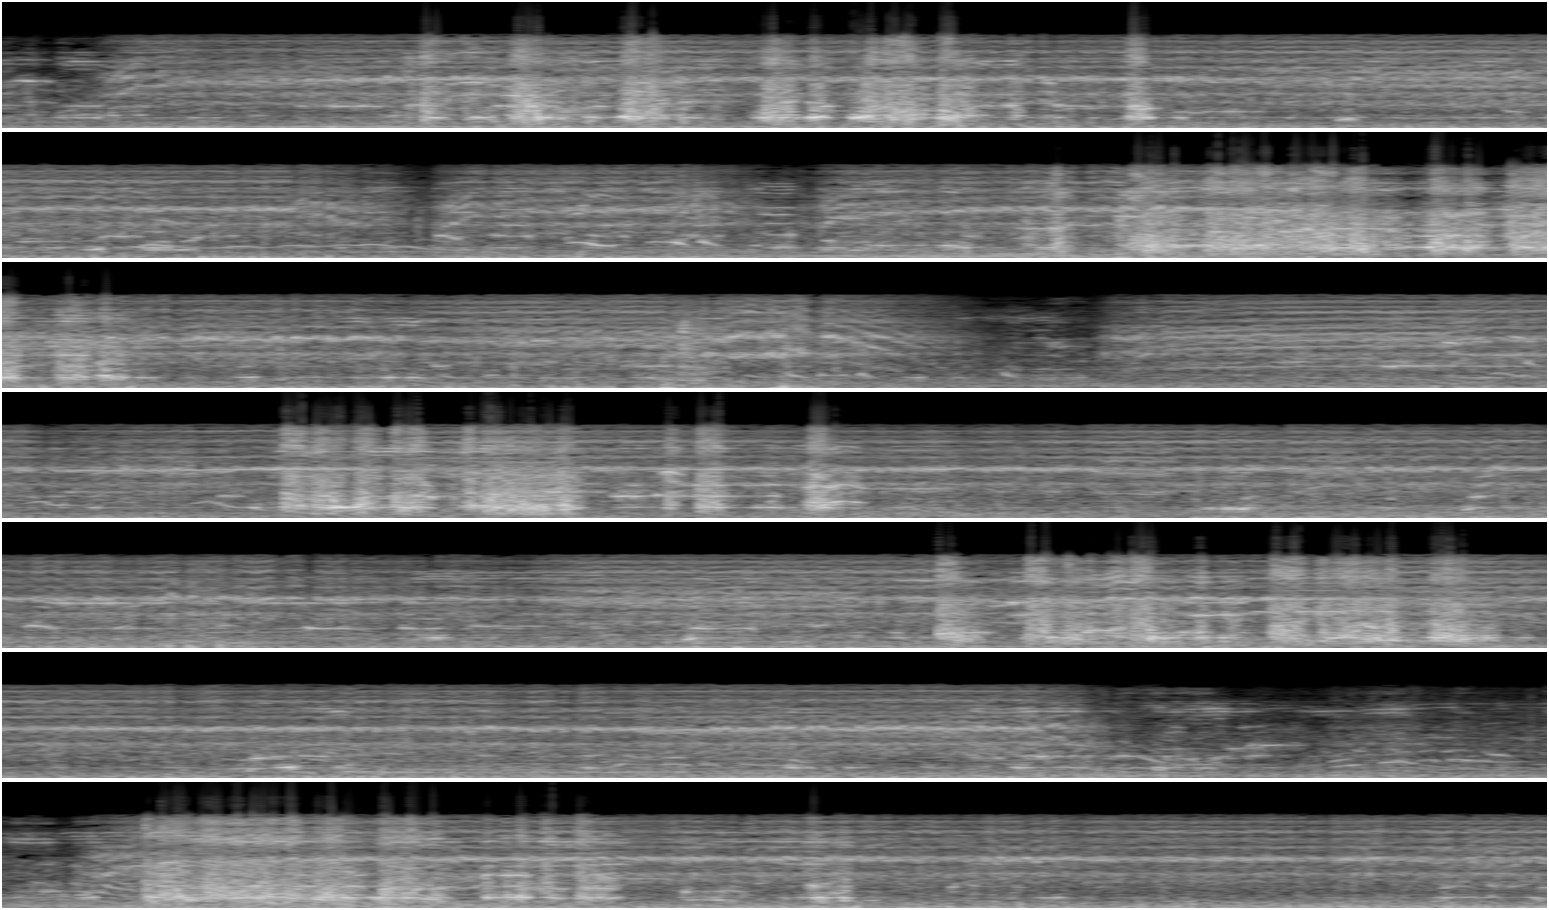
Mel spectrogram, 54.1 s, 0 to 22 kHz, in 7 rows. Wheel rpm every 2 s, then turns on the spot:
130, 220, 230, 220, 170, 130, 210, 90, 210, 200, 90, 220, 230, 230, 220, 230, 230, 220, 220, 230, 230, 200, 30, 100, 230, 230, 230.
44-46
